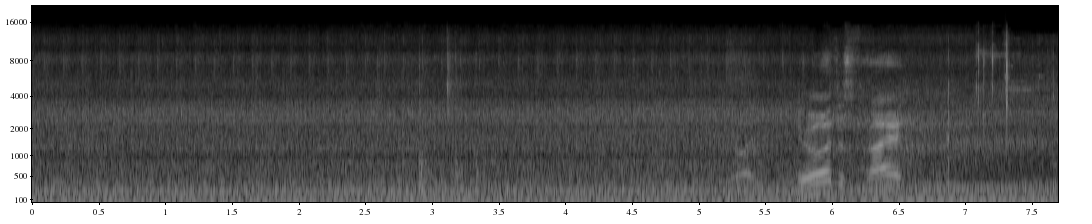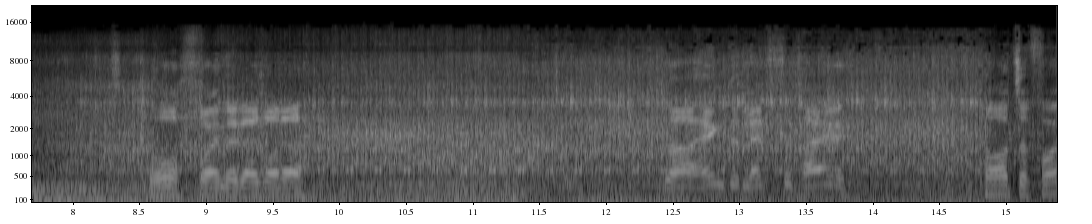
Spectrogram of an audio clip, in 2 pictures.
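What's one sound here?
A vehicle engine idles with a low steady hum.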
